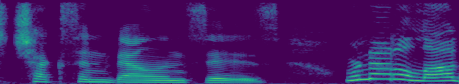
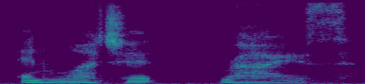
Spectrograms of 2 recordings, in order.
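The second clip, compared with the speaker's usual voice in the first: much softer unvoiced whisper; 7 semitones lower, 15 dB quieter, slower than usual. Reader whispering the spirit's promise. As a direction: breathe it out almost silently.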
